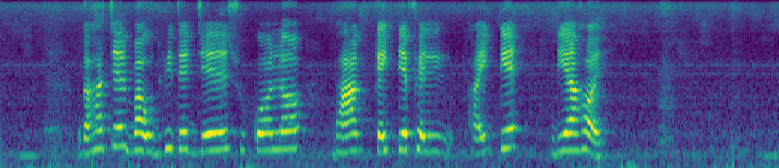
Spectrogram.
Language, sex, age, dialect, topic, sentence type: Bengali, female, 25-30, Jharkhandi, agriculture, statement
